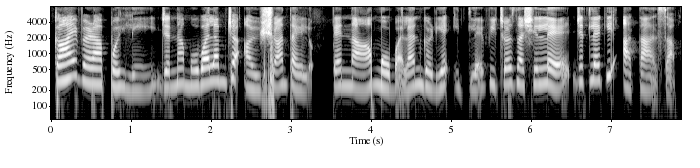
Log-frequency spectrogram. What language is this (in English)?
Konkani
